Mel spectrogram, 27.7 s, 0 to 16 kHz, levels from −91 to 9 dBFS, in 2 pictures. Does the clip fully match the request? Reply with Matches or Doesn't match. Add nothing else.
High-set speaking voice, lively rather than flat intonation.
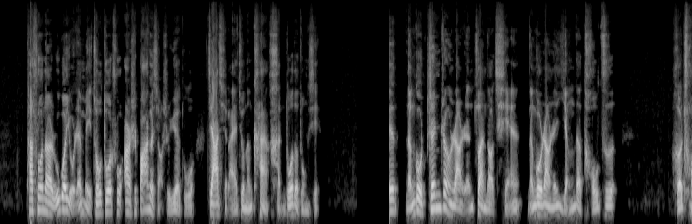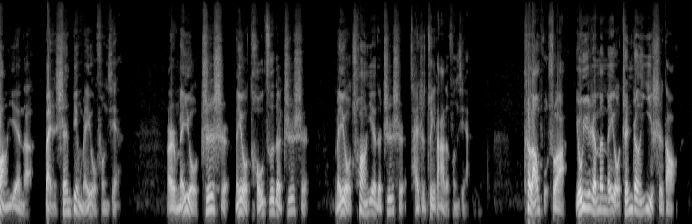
Doesn't match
